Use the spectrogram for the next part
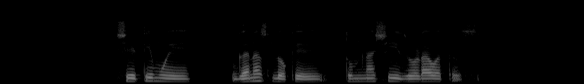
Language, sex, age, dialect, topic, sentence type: Marathi, male, 25-30, Northern Konkan, agriculture, statement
